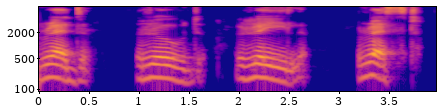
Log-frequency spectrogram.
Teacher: the air is released without audible friction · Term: frictionless continuant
